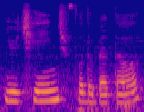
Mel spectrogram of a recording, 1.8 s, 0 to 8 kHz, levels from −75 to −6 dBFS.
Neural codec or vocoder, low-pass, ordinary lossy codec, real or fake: none; 7.2 kHz; none; real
